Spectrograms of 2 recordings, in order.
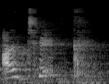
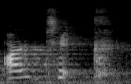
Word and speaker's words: arctic: We have other tricky ones, too, like arctic. So arctic, like the super cold places in the world. Um we spell this a r c t i c. But again, we do not pronounce Arctic. We just say Arctic.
